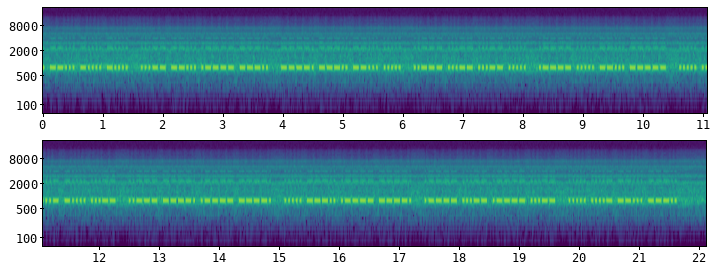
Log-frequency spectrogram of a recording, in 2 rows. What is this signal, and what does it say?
Morse code, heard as a keyed tone, machine-sent, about 38 wpm, 790 Hz, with radio static and a narrow filter. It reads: … 3718 9875 2335 1570 5463 2919 5819 1313 5478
